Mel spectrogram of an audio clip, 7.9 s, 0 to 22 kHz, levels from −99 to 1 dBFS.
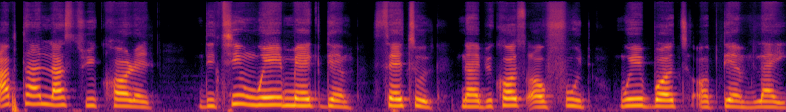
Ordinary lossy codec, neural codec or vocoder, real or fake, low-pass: none; autoencoder, 48 kHz, 128 numbers a frame, DAC-VAE, trained on Japanese speech; fake; none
